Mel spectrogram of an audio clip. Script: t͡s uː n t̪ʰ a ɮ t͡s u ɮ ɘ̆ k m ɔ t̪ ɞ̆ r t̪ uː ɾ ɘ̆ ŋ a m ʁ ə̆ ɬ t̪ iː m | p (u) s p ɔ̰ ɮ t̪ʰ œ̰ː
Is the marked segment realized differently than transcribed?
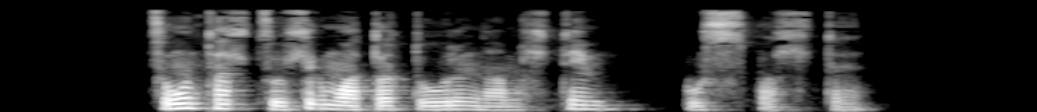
no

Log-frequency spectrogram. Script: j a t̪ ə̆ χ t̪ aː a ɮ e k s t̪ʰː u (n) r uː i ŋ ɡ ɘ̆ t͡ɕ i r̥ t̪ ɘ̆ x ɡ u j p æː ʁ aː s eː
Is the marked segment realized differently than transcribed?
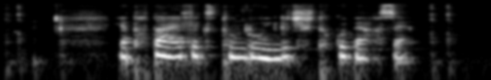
no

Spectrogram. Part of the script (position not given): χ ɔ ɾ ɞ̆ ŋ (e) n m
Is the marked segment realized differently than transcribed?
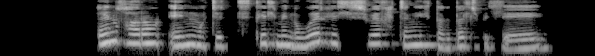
no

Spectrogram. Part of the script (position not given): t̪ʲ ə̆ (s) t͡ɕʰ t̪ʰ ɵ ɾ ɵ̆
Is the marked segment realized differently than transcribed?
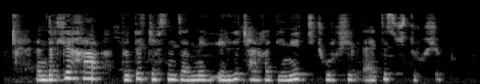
no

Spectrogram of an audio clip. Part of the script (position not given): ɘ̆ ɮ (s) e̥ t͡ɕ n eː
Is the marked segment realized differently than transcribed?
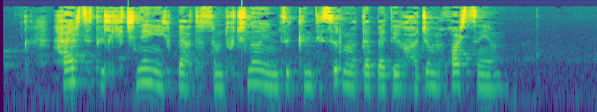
yes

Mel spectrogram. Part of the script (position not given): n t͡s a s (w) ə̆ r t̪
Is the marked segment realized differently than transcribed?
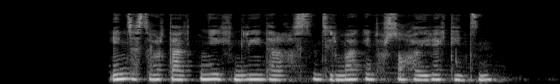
no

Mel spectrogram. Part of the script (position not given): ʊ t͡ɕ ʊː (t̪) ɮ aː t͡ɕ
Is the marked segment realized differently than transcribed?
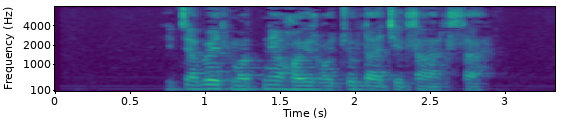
yes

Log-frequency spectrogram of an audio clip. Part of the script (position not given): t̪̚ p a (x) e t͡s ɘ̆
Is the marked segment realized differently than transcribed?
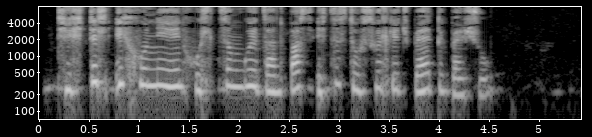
yes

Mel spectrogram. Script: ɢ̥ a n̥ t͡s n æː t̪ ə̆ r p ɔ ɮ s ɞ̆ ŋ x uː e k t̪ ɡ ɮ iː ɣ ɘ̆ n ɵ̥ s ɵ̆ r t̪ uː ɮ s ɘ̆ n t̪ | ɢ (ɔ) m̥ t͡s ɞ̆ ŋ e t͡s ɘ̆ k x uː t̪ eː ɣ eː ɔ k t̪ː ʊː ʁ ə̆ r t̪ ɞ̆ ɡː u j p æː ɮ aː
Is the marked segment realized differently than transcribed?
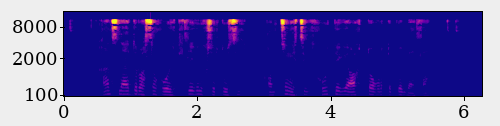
no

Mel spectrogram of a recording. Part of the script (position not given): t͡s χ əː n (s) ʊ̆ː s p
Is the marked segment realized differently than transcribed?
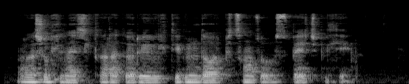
yes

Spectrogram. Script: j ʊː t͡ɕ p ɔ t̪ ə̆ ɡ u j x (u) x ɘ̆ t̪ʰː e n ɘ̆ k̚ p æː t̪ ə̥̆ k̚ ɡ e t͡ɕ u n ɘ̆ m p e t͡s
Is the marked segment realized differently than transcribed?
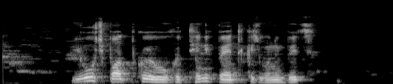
yes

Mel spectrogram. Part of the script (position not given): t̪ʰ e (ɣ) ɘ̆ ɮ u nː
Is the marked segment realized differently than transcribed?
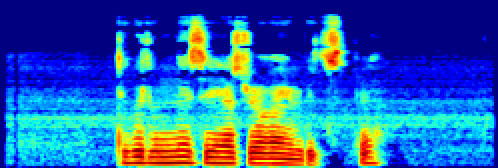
no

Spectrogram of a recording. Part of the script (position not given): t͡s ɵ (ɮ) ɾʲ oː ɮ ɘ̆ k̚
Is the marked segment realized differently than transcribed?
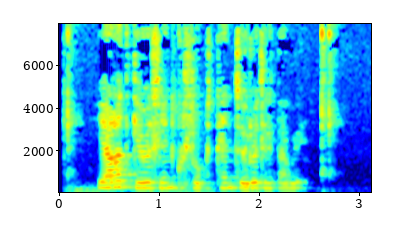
yes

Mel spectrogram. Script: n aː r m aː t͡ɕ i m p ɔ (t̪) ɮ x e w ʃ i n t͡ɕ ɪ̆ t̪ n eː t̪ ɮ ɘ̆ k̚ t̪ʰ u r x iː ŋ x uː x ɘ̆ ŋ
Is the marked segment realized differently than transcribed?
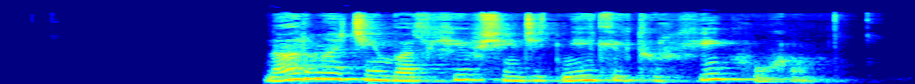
yes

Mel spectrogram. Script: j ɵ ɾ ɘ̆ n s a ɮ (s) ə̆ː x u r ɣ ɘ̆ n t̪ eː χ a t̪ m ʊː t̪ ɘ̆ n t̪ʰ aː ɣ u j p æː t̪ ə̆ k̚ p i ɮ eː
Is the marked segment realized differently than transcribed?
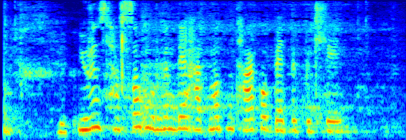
no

